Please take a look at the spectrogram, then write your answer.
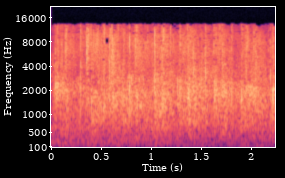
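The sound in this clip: An audience at a panel discussion applauds with a steady wash of many hands clapping, dense and even in loudness from start to finish.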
